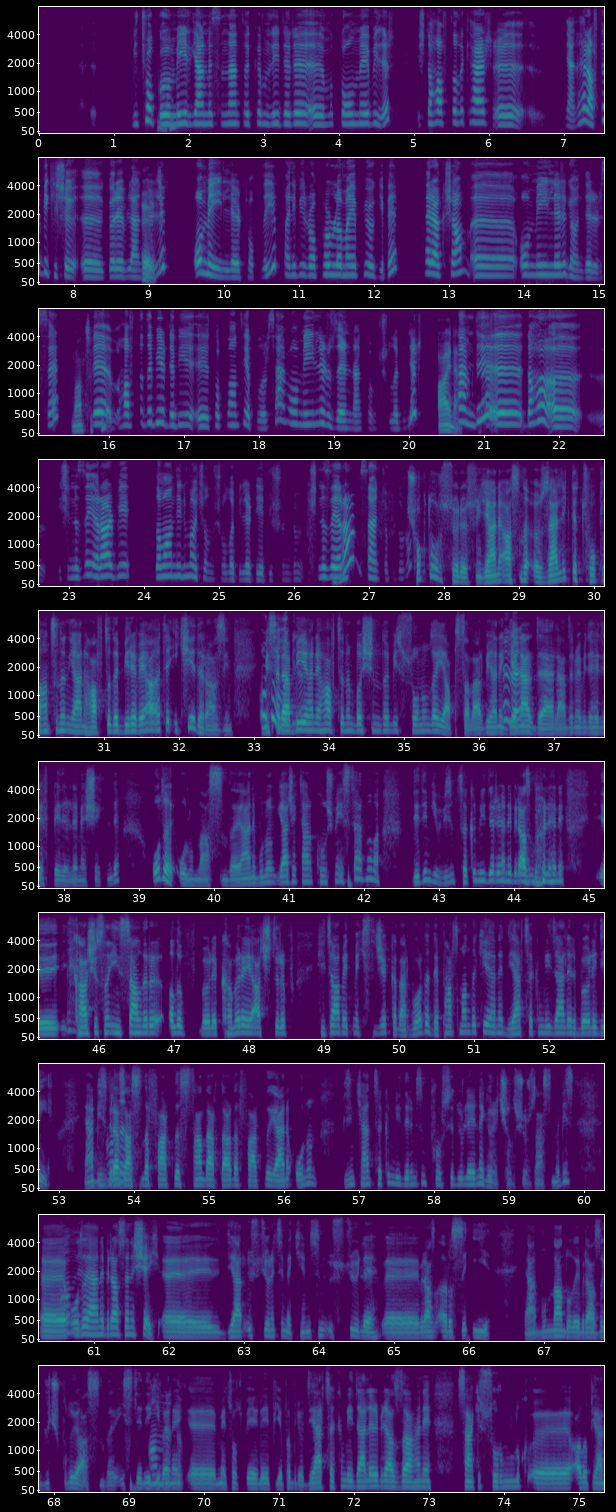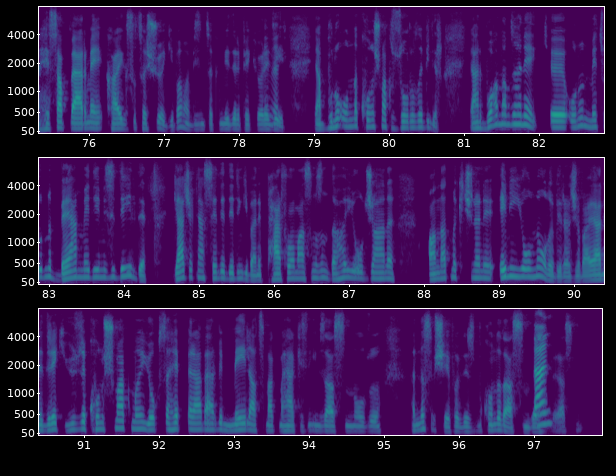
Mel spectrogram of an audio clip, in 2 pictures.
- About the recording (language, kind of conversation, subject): Turkish, advice, Uzaktan çalışmaya başlayınca zaman yönetimi ve iş-özel hayat sınırlarına nasıl uyum sağlıyorsunuz?
- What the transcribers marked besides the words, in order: other noise; other background noise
